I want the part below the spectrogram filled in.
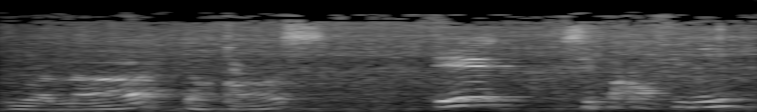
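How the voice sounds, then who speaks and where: A man's voice: mid-range voice, slow pace, background noise. A man from Congo, cooking at home and chatting loosely, leaning on "voilà" and chuckling as he explains. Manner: relaxed, repeats "voilà" a lot, chuckles while explaining. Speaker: home cook. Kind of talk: casual cooking video chat. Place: home kitchen. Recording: echoey kitchen with music playing.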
